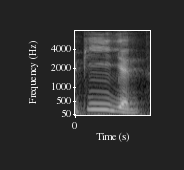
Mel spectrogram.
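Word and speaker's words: 便宜: Et en fait, plus prononcé, en fait, ça fait pi yen.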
